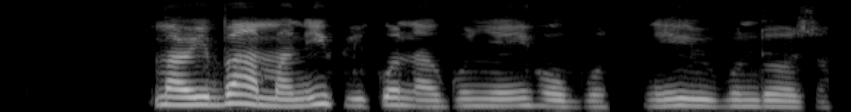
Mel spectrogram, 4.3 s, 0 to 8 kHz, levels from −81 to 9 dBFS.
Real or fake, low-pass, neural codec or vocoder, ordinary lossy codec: real; none; none; none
